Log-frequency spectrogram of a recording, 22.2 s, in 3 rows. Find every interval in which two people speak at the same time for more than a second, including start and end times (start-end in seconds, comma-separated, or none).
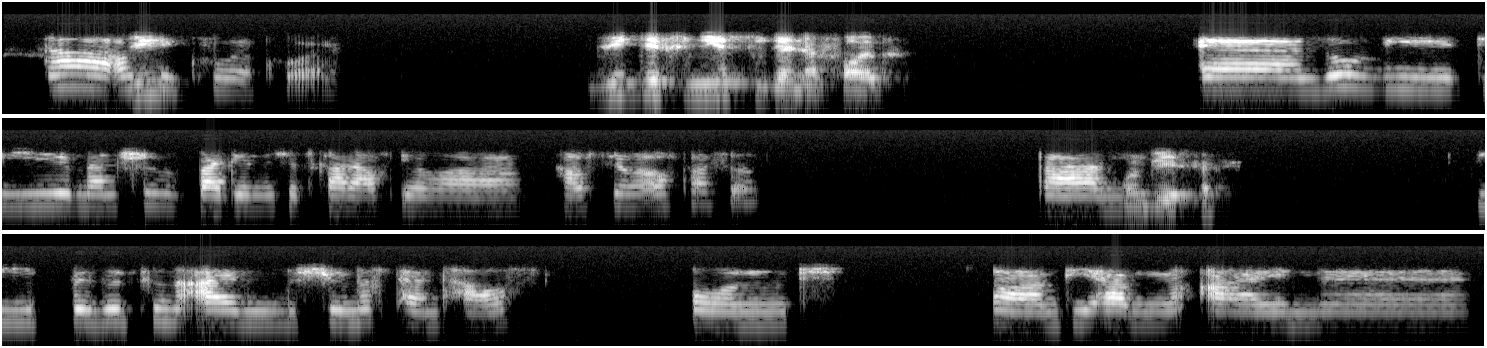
none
